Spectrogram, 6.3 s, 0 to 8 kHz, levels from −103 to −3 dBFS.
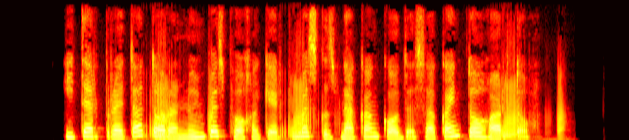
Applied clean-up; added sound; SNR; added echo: neural mask model RNNoise.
